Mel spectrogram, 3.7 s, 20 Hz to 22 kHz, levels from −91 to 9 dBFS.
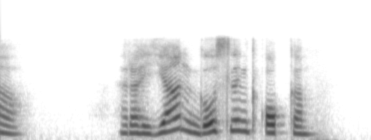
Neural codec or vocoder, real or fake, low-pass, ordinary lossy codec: codec, 16 kHz, about 1 kbps, DyCAST, with the encoder's durations; fake; 7.2 kHz; Opus, 16 kbps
